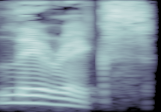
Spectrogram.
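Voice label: "lyrics", English, British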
